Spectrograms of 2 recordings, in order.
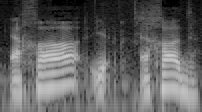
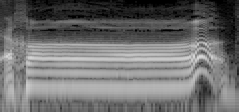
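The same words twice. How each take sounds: First: The word is said with a steady tune. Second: The word is said with a changing tune. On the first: The speaker calls it right. "you don't change the tone. Echad. That's it" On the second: The speaker calls it wrong. "you shouldn't say Shema like that"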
